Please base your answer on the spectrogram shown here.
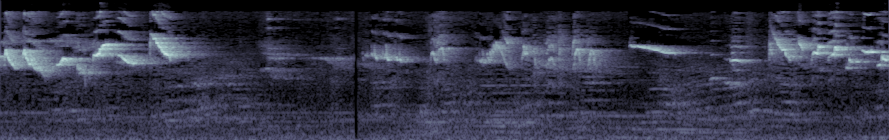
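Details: Oriental white-eye singing bursts of high, thin chirps and twitters, quick up-and-down slurred notes grouped in short phrases separated by brief quiet pauses.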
